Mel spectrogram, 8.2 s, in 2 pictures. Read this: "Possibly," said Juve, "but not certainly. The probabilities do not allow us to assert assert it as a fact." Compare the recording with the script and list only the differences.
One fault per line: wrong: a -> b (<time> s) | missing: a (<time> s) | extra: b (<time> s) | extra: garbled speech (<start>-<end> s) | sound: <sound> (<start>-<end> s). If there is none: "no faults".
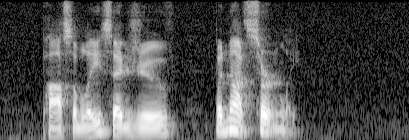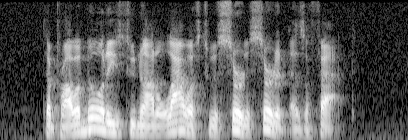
no faults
